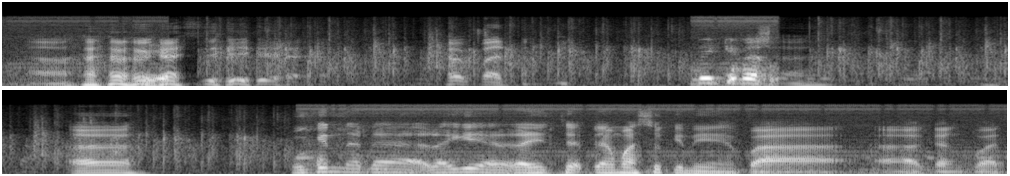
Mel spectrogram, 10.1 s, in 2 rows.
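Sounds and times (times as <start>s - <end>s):
speech: 0.2s - 4.2s, 5.4s - 5.8s, 6.4s - 10.0s
laughter: 0.2s - 7.0s
applause: 0.9s - 7.5s.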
